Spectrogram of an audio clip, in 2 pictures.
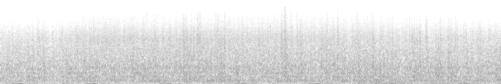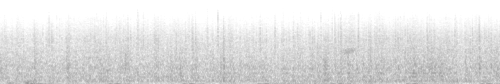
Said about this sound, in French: Pendant quelques minutes, vous n'entendez plus que la pluie et votre respiration. Mélodie discrète régulière.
